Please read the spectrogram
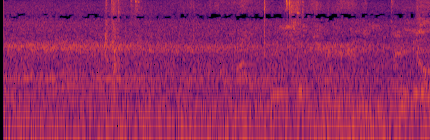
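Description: Steady low rumble of a Long Island Rail Road electric commuter train, heard from inside the car at the doors, with faint voices in the background.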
